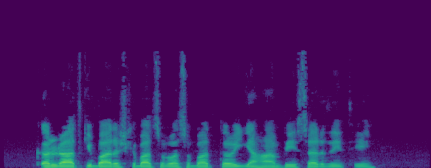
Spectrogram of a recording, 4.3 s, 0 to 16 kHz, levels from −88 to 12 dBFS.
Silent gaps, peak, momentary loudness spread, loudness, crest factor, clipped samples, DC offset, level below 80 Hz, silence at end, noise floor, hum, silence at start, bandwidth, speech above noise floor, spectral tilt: none; -2 dBFS; 12 LU; -21 LUFS; 20 dB; under 0.1%; under 0.1%; -60 dBFS; 0.55 s; -70 dBFS; none; 0.35 s; 11 kHz; 49 dB; -7.5 dB/octave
